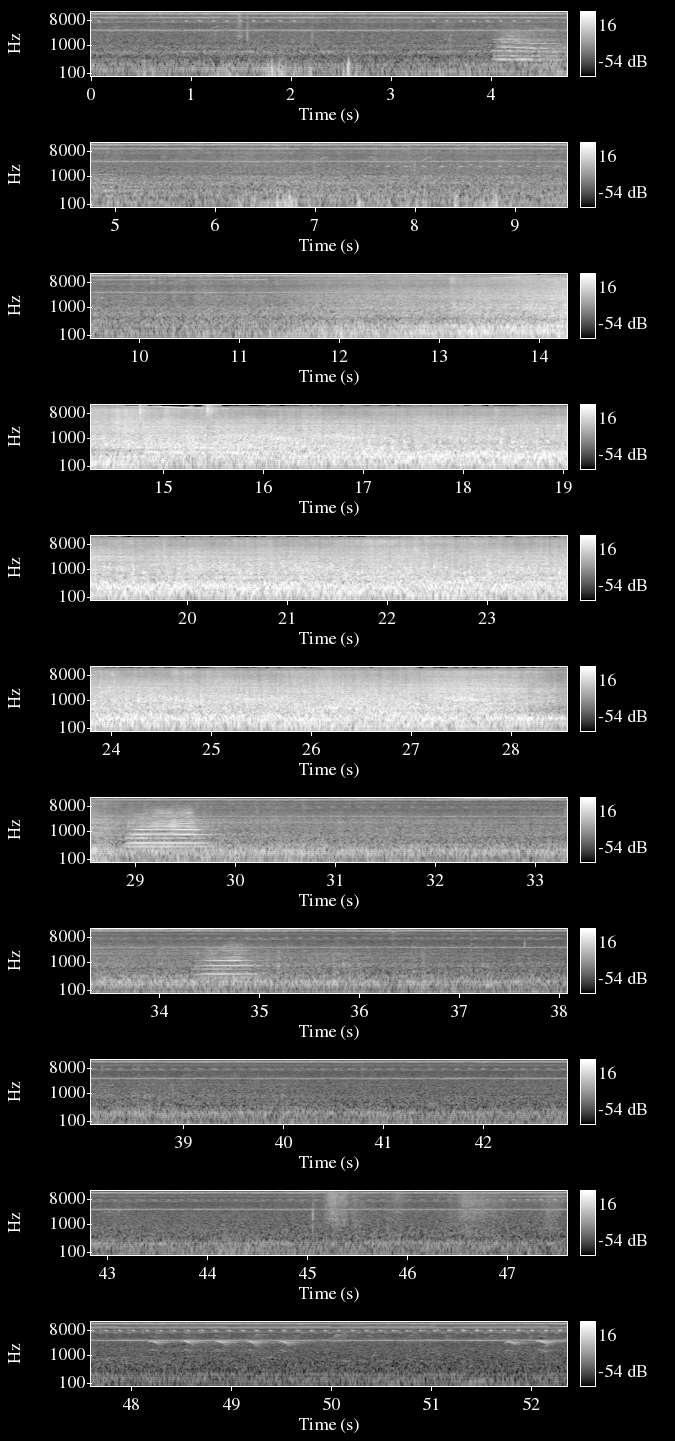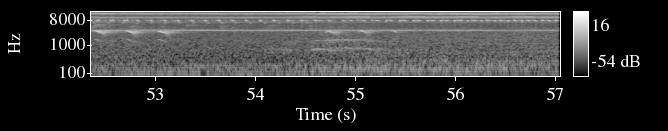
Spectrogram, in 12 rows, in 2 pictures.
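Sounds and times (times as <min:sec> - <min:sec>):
train passing on rails: 0:00.0 - 0:57.0
train horn: 0:04.0 - 0:05.4, 0:26.6 - 0:28.0, 0:28.9 - 0:30.0, 0:34.3 - 0:35.4.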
